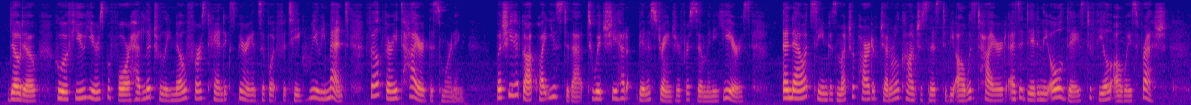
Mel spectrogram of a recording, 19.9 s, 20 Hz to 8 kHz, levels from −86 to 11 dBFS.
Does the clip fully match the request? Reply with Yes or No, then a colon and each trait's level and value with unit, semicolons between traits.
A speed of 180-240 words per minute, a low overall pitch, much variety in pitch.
No: average, 200 wpm; high, 190 Hz; wide, 6.0 semitones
